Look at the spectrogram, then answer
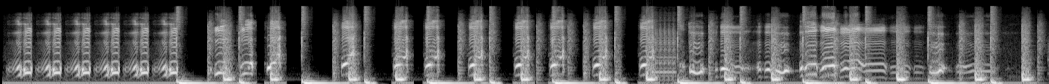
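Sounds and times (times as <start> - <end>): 
baby laughing: 0.1 - 10.4.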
